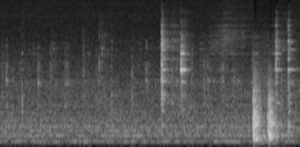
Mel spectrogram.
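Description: Wooden spoon knocking against a glossy bowl: two light, ringing clicks about two seconds in, then a cluster of louder knocks near the end as the spoon is set down in the bowl.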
